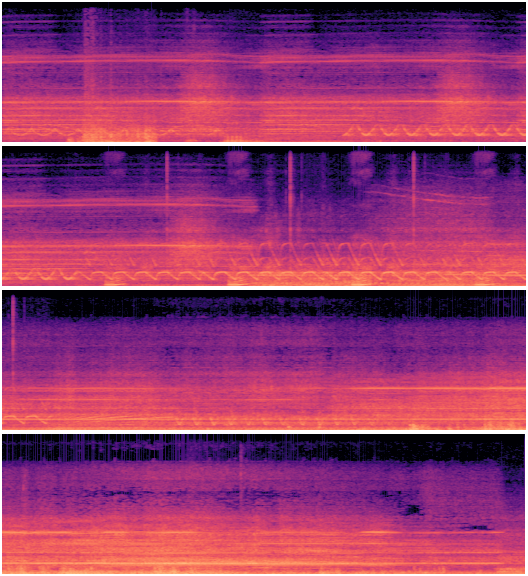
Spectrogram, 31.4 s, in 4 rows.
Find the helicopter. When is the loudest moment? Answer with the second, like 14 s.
26 s.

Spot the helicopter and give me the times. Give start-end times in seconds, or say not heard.
0.0-31.3.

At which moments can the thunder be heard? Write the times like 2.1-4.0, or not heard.
0.9-2.4, 26.2-28.2.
